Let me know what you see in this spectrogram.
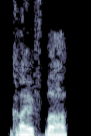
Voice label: "greifbar", German; adjectives

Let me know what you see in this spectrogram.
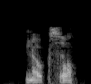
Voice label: "noxal", english; adjectives

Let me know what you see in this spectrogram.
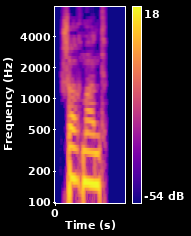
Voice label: "charmant", German; adjectives

